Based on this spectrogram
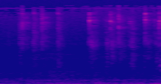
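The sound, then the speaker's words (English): Rapid typing on a computer keyboard, a quick run of light clicking keystrokes in uneven bursts against a low background hum with no voices, as someone types a search for a baseball player. “I hate that I'm typing black baseball player.”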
